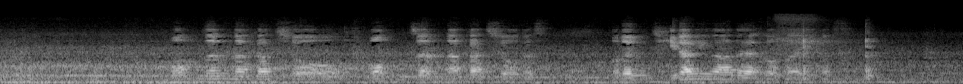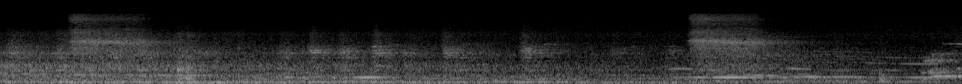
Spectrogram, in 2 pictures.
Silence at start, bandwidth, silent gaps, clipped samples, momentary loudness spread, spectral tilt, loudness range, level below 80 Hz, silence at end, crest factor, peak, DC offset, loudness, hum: 0 s; 11.5 kHz; none; under 0.1%; 20 LU; -5.5 dB/octave; 15 LU; -40 dBFS; 0 s; 24 dB; -2 dBFS; under 0.1%; -24 LUFS; none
